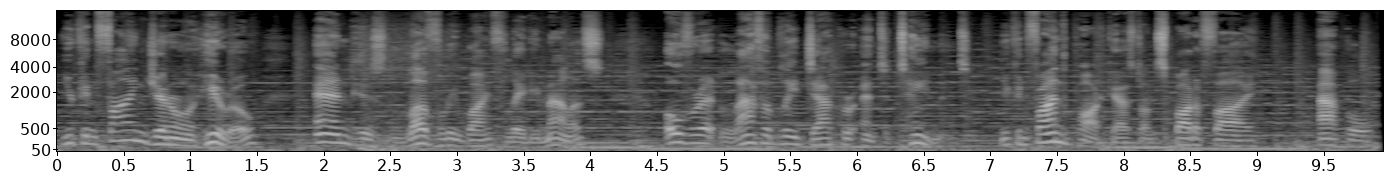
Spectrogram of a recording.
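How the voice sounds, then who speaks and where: A man, the creator and performer of the show, speaking casually to his listeners in an outro. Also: mid-range voice.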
